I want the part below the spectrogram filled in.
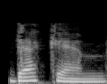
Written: decem

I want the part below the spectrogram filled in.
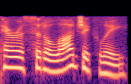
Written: parasitologically

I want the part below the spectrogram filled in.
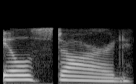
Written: ill-starred

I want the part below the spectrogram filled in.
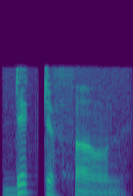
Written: Dictaphone

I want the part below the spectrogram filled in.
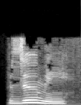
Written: zoomy

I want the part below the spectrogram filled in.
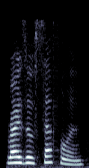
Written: rhizocephalan

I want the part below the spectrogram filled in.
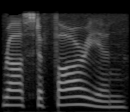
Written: Rastafarian

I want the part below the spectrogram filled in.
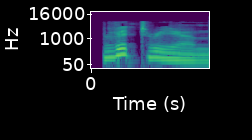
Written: vitreum

